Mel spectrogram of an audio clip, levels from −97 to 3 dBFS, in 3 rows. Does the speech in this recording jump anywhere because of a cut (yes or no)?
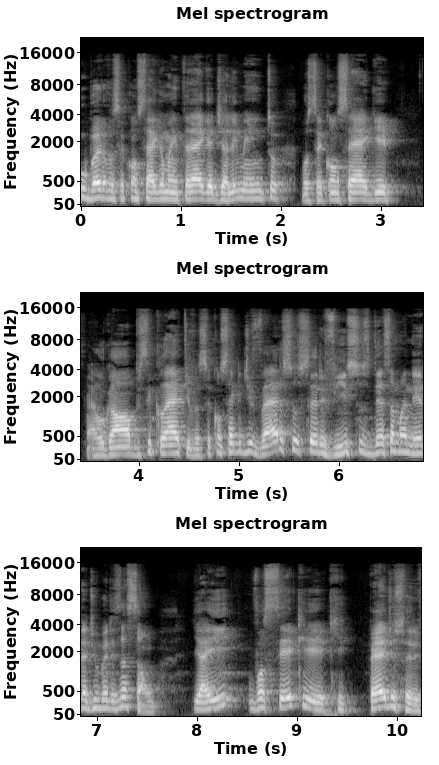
yes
